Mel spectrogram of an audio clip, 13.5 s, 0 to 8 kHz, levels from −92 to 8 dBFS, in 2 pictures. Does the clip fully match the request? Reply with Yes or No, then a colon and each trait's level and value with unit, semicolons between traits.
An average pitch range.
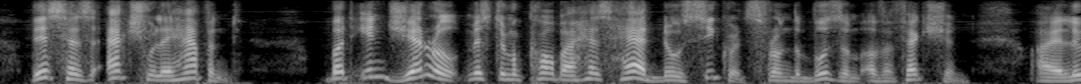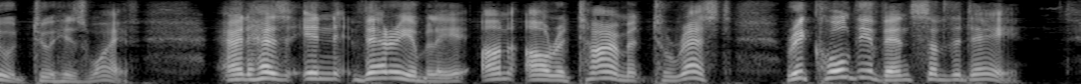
No: wide, 6.2 semitones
